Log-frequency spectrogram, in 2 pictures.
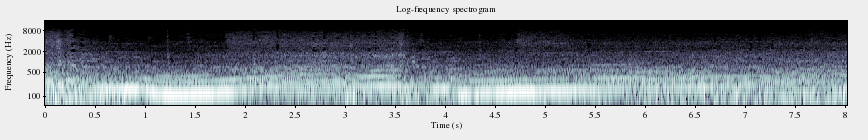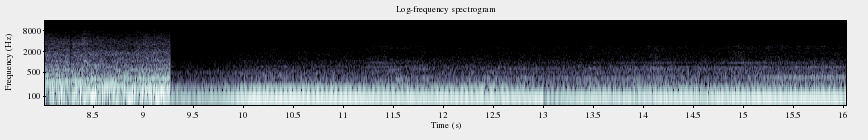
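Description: Turbocharged Chevrolet Cavalier's 2.2 Ecotec four-cylinder running hard under acceleration, heard from inside the cabin; its pitch dips and climbs again twice. At about nine seconds it cuts abruptly to a lower, steady in-car engine drone whose pitch slowly rises.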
